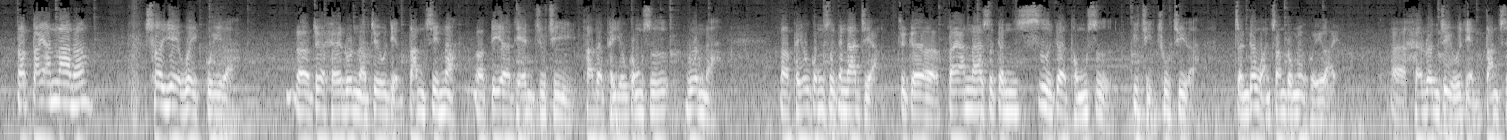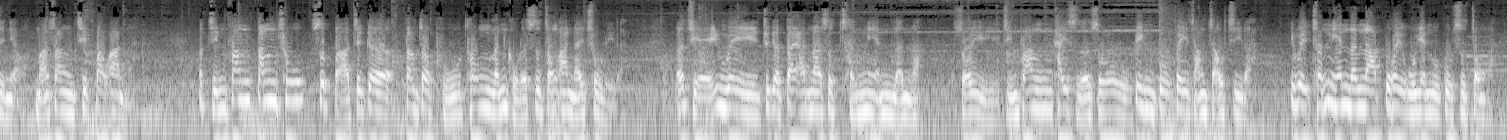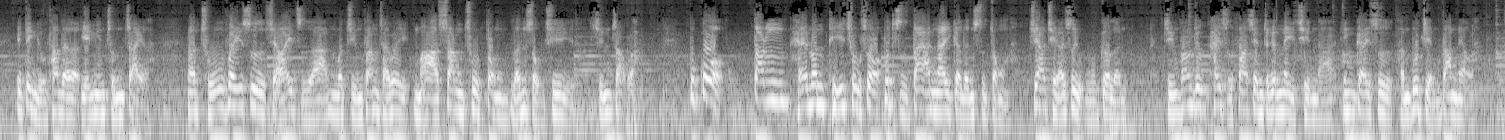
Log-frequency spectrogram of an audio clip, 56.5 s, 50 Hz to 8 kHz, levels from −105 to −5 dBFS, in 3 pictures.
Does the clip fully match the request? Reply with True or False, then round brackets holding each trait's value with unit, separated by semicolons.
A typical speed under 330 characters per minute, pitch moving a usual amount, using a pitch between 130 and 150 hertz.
True (245 characters per minute; 4.1 semitones; 135 Hz)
